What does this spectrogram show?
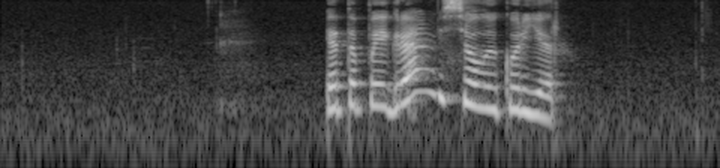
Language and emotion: Russian, positive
